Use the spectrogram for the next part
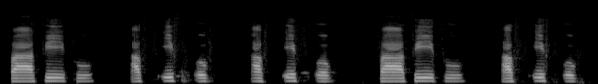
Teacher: উপরের দুটি দাঁত নিচের টুটের পেটের সাথে লেগে যাবে। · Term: ফা হরফের উচ্চারণ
